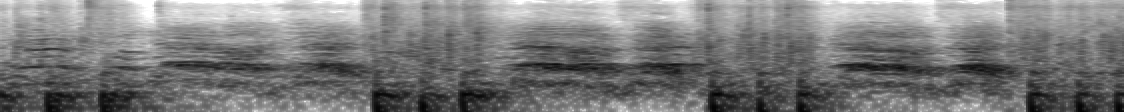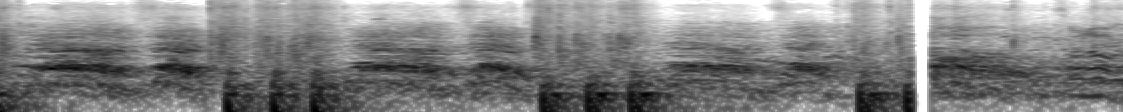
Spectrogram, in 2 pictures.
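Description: A crowd claps hands in a steady beat.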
